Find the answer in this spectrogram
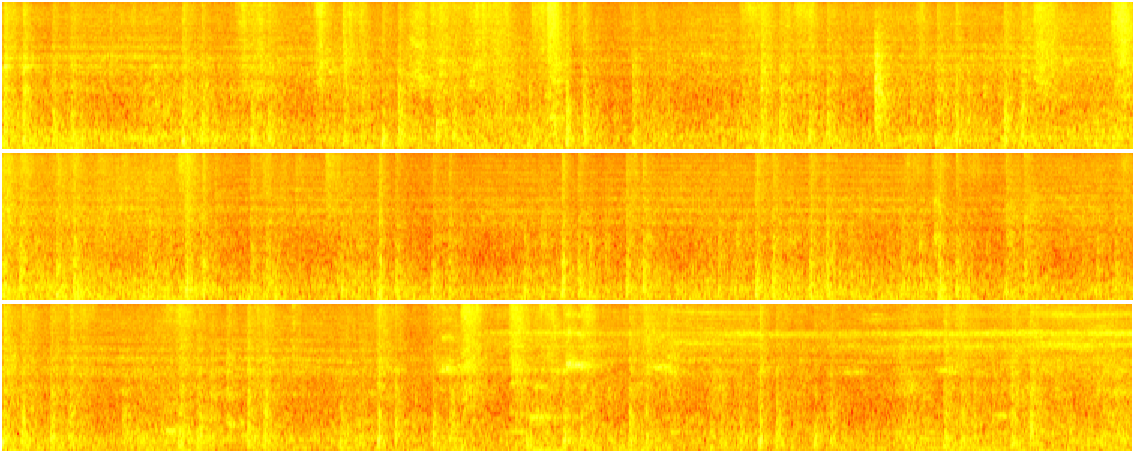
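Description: Container freight train's wagons rolling past close by: a steady heavy rumble with wheels clacking over rail joints. A thin, steady high squeal joins near the end.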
